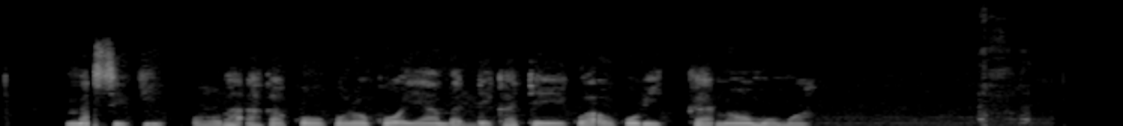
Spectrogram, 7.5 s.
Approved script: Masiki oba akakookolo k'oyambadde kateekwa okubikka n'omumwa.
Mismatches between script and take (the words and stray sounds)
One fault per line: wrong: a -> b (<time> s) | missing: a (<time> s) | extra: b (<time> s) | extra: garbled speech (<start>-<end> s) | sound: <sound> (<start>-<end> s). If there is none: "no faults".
sound: dropout (0.6-0.7 s)
sound: cough (6.5-7.0 s)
